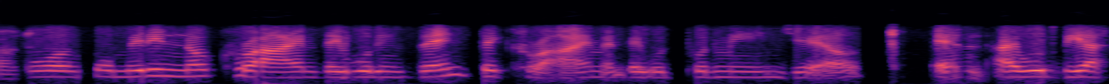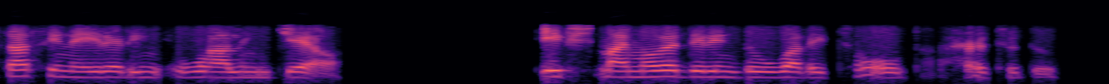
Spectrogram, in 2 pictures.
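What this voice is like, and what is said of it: Speaks with a noticeable foreign accent. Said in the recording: “you have a beautiful accent.”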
